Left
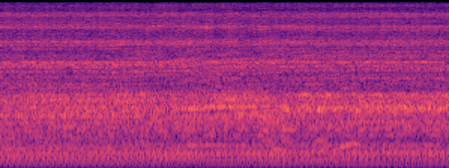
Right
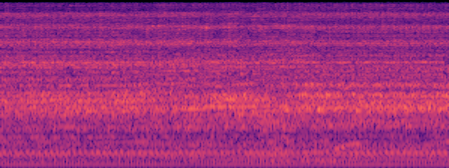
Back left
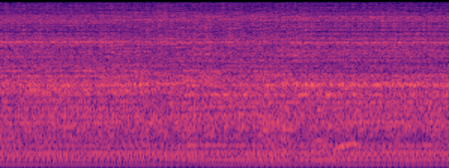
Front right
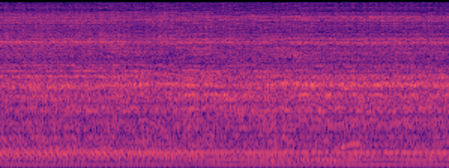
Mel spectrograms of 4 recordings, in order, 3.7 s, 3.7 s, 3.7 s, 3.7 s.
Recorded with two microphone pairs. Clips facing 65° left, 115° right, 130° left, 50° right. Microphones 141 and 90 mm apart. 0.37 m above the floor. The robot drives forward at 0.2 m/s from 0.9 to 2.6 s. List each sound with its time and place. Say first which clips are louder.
0.0 s an engine running: left 2 dB, back left 2 dB; 110° left, 1.4 m; by 3.8 s 125° left, 1.5 m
